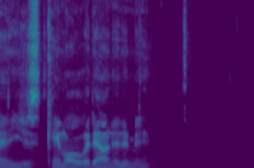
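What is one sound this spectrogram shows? A man speaks with animation through a headset microphone.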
